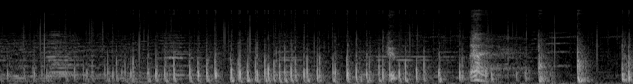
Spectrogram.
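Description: Galloping horse hoofbeats, a radio-drama sound effect, rising out of the tail of orchestral bridge music. A horse whinnies about three-quarters of the way through, and a few separate knocks follow as it pulls up.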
